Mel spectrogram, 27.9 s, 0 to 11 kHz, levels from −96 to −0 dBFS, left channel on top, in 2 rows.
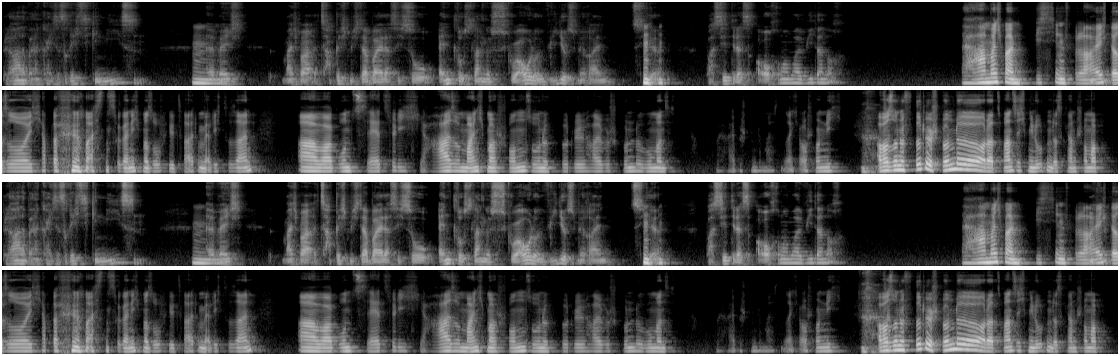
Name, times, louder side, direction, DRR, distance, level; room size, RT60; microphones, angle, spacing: voice 1, 0.0-1.8 2.5-3.0 3.5-7.6 7.9-8.3 8.8-10.5 13.6-13.8 24.7-25.1, right 2 dB, 75° right, 1.6 m, -38 dB
voice 2, 2.4-2.8 8.0-8.1 12.0-15.9 16.2-17.1 17.7-22.3 23.3-24.3 24.9-27.6, left 2 dB, 15° left, 0.4 m, -28 dB
17.0 x 7.5 x 3.2 m
head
